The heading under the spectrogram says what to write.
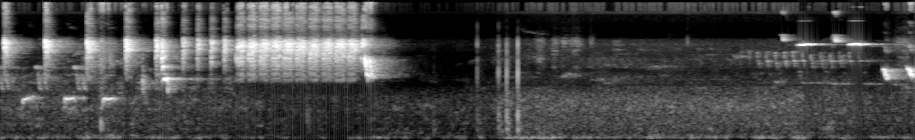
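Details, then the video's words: Singing thrush nightingale, Russia: quick sharp repeated notes build into a long dense buzzing rattle, then a pause before thin high whistles resume; low rumble underneath. "Nightingale singing Russian соловей восточный"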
